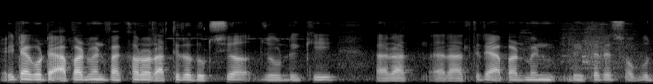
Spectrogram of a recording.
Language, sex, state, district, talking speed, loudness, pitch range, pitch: Odia, male, Odisha, Khordha, 120 wpm, -21 LUFS, 105-115 Hz, 110 Hz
